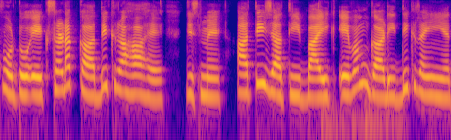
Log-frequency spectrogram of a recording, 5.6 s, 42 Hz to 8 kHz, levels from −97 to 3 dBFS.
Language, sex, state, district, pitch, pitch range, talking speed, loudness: Hindi, female, Uttar Pradesh, Muzaffarnagar, 235 Hz, 215-260 Hz, 170 wpm, -16 LUFS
